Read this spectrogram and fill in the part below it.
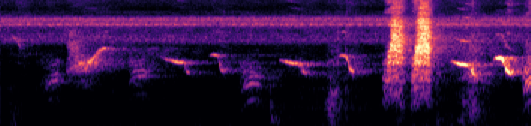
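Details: Parent drongo from Sumatra, described as the fiercest, giving a run of short whistled notes that slur downward, several each second, then loud harsh noisy bursts near the end; a steady high electronic whine runs throughout.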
